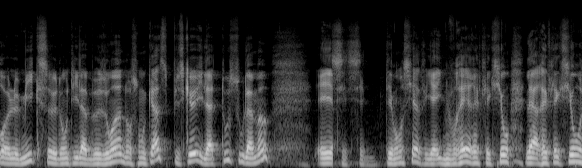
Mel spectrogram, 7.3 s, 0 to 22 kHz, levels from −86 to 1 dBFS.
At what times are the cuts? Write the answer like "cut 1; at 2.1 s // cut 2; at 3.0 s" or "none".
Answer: cut 1; at 4.1 s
